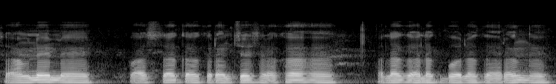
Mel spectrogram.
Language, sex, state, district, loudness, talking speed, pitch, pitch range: Hindi, male, Jharkhand, Ranchi, -17 LUFS, 120 wpm, 95 Hz, 90-100 Hz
